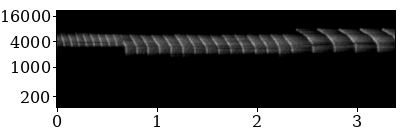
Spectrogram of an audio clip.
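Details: Canary singing for training birds, a steady run of rapid repeated notes that shifts slightly lower, then changes to high, sweeping upslurred notes repeated about three times a second.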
